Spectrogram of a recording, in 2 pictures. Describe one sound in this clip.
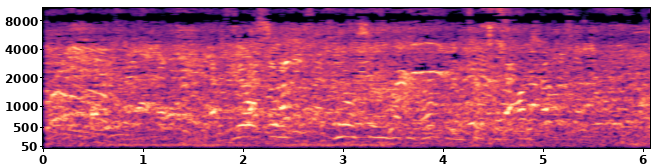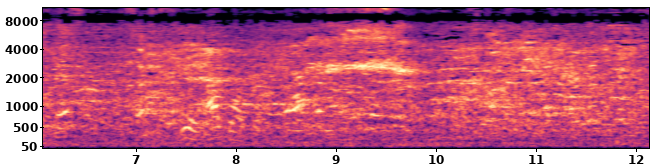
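A crowd of men, women and children chatter and call out nearby.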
